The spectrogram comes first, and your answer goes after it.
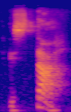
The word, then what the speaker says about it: Está: Está. Está. ¿Lleva acento o no? Sí, lleva acento. It does need an accent mark.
